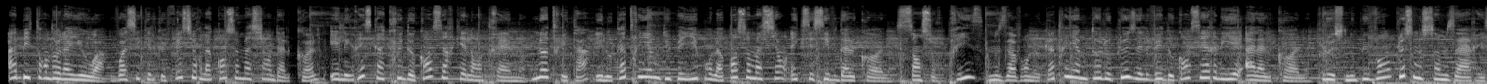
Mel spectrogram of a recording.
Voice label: Female; HHS Alc Misuse Cancer; French; Cancer & Alcohol - Straight Facts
